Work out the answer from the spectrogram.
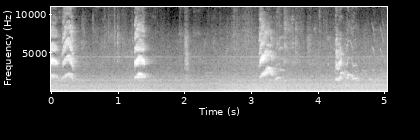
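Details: A caged young male cockatiel courting a two-month-old sibling female: four rough, harmonic squawks at irregular intervals, each a short falling note, with low steady hum behind.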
